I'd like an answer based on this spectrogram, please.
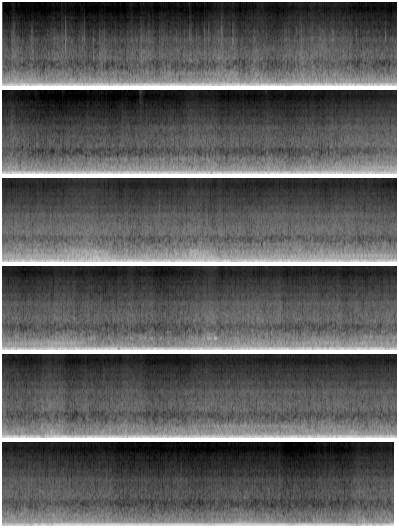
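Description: Car driving on a wet road, heard from inside the cabin: a loud, steady low rumble of engine and road noise, with faint engine tones briefly rising and falling in pitch around the middle.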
